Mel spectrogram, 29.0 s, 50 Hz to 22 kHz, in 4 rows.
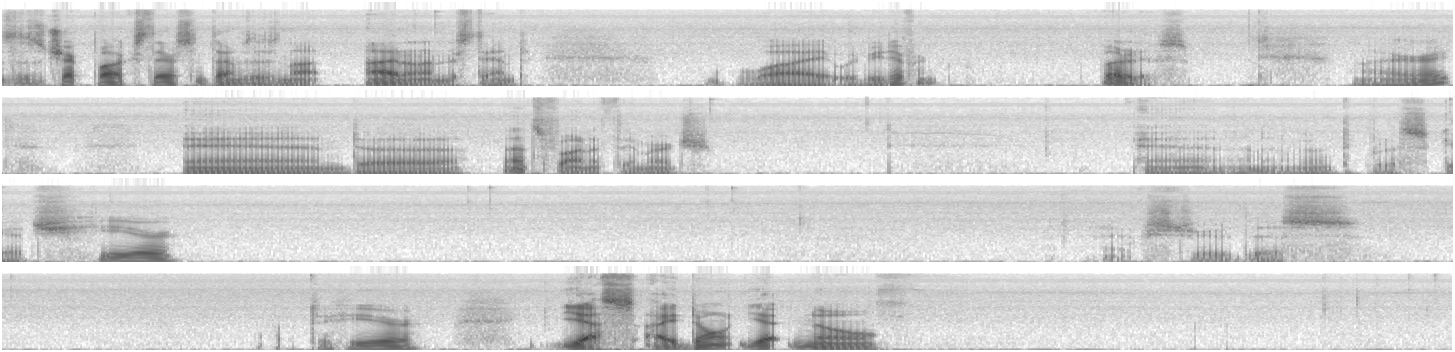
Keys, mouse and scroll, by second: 2.0 click, 10.7 click, 12.5 middle click, 14.3 click, 15.0 c, 16.8 click, 18.0 click, 19.3 scroll down 1, 19.8 middle click, 21.8-23.3 drag, 24.4 middle click, 28.4 Escape, 28.5 Escape, 28.8 click.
